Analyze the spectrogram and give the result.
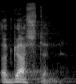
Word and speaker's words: Augustine: Sometimes we in the South pronounce it Augustine, but it's Augustine.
